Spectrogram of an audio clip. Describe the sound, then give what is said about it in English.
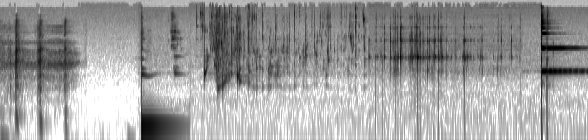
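Whiskey glasses clink and tap with small drippy, liquid sounds and a dull thud, ending in one bright, ringing clink that hangs for a moment. No one speaks. “We're having a lovely discourse over a glass of whiskey.”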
